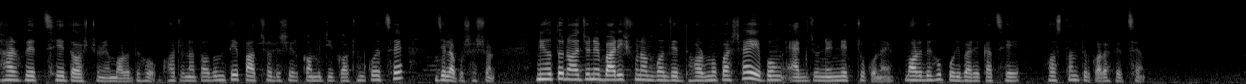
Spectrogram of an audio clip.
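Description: A young woman reads out news calmly and clearly into a microphone.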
